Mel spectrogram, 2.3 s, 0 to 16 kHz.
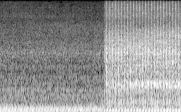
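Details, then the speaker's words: Circa-1997 Isuzu Panther diesel, after fitting a thermostat so temperature can rise: even low thrum at idle with no stumbles or misses, hiss over the second half; idle now smooth. "Nah setelah temperatur itu bisa naik sekarang mesin ini Sudah bisa menjadi rata"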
